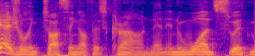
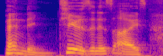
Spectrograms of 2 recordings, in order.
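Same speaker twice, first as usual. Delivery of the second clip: usual speaking voice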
